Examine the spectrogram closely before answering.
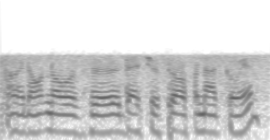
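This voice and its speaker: A man with a fairly high voice talks amid noticeable background noise. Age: 60s. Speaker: amateur radio operator. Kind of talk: ham radio contact chat. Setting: radio transmission.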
